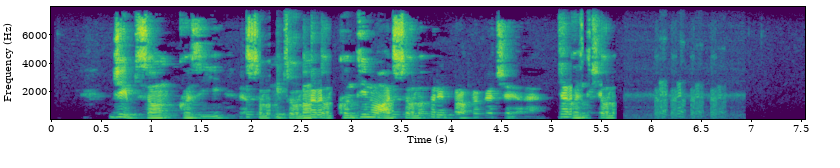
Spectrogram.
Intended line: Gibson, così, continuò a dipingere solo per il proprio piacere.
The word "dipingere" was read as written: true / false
false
